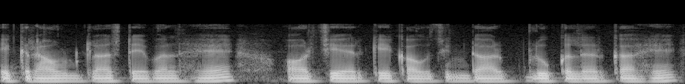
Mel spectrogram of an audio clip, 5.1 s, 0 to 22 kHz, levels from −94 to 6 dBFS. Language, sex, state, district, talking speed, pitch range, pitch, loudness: Hindi, male, Assam, Kamrup Metropolitan, 150 wpm, 95-100 Hz, 95 Hz, -16 LUFS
